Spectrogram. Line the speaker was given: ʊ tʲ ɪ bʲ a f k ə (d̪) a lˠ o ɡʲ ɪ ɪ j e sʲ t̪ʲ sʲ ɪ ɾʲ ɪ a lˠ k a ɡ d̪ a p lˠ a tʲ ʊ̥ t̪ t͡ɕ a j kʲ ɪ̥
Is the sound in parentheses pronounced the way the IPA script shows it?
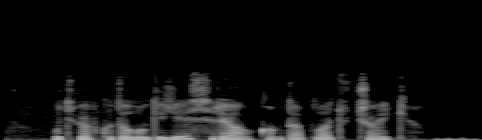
no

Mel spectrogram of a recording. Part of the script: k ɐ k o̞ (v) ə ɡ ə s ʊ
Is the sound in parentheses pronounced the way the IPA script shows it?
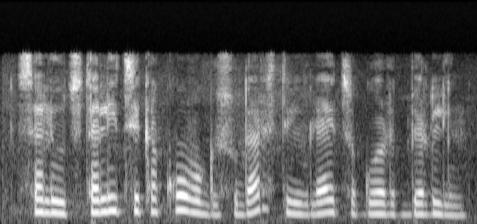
yes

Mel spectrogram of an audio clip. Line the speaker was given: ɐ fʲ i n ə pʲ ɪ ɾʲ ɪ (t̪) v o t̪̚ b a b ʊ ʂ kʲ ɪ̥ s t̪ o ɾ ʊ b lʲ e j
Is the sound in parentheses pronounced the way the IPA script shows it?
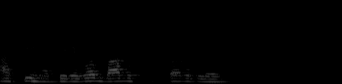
no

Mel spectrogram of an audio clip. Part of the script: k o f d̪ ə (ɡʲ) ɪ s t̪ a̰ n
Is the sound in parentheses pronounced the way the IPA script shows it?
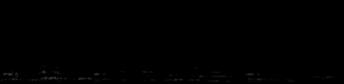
yes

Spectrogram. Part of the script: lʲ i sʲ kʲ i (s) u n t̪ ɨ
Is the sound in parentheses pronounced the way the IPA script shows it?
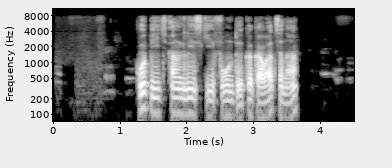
no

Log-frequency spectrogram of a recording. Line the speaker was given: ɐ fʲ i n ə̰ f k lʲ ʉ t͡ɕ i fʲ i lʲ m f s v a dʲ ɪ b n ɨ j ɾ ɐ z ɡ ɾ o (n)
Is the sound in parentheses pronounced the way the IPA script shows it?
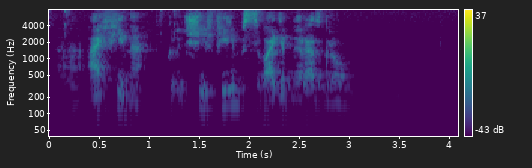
no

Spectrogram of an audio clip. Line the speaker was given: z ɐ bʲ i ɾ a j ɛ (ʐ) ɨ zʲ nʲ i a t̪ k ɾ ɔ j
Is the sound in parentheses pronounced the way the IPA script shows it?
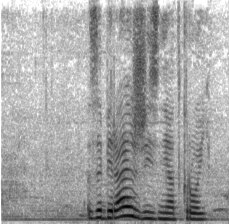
yes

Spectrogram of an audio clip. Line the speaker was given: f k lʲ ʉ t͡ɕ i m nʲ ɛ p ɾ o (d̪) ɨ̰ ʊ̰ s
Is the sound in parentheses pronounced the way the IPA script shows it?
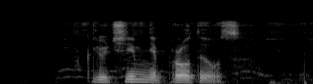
no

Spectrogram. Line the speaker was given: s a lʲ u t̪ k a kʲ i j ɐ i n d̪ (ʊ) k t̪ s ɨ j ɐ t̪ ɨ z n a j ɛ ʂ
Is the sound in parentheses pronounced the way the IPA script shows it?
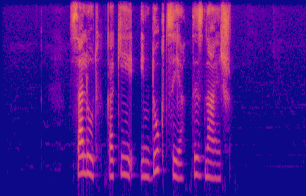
no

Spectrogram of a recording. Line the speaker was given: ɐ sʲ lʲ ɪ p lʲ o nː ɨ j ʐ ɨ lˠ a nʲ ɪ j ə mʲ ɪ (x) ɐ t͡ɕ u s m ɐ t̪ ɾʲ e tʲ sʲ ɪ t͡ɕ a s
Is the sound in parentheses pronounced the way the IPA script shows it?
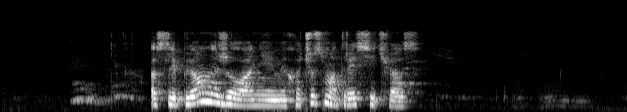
yes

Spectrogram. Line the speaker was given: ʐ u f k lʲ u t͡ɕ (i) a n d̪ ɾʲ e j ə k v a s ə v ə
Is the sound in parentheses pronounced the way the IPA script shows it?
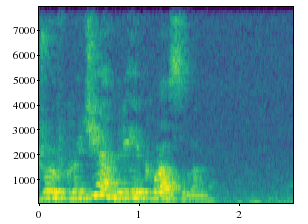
yes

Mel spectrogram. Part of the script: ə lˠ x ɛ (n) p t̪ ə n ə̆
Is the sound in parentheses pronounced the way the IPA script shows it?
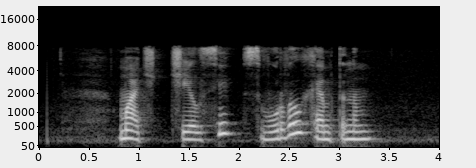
no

